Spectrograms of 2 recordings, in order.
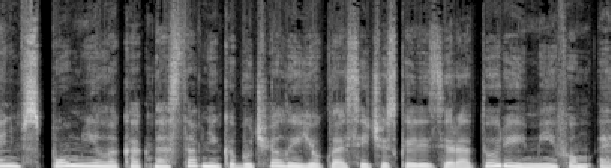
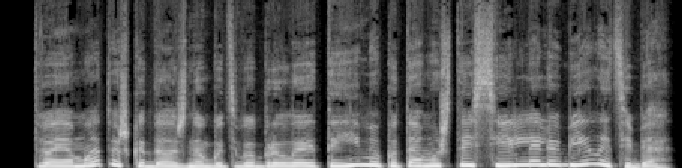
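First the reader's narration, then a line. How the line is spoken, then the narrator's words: Laughing. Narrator (Russian): рассмеялась она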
